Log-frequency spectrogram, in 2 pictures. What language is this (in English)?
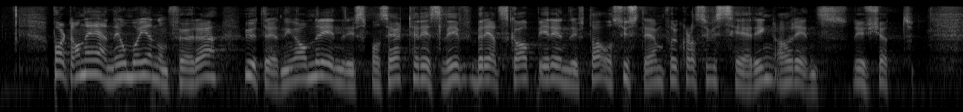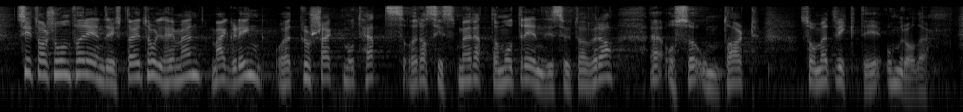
Norwegian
